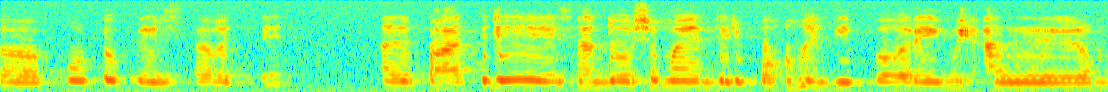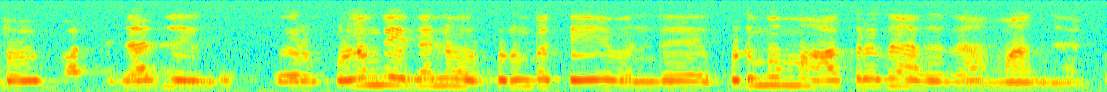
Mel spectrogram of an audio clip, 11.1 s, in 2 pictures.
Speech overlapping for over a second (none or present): none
